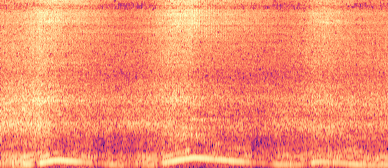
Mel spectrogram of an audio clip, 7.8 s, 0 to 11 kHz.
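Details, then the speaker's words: Nissan S12 with swapped SR20DET that lacked power at higher rpm, running after fuel system hose barb fitting was attached and pressurized; deep even note with smooth throttle blips, no misses; sounds very different, healthy. "That's awesome. That sounds very, very different to anything the car's ever sounded like."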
